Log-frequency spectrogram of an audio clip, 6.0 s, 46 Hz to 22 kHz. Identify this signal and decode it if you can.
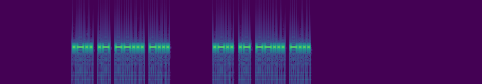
Morse code, heard as a keyed tone, about 41 wpm, 700 Hz. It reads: LA7B LA7B
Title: DXCC-100 Call Signs - 4 Characters - Repeated 2x - 45wpm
